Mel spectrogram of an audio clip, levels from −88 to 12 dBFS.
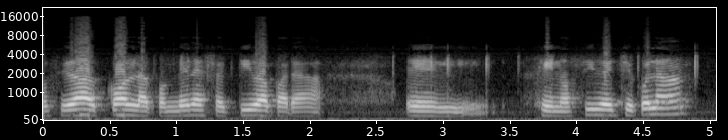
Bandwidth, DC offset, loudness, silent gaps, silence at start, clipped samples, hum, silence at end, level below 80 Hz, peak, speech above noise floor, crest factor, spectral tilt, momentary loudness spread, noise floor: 9.2 kHz; under 0.1%; -14 LUFS; none; 0 s; under 0.1%; none; 0.2 s; -52 dBFS; -2 dBFS; 29 dB; 12 dB; -4.5 dB/octave; 13 LU; -43 dBFS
